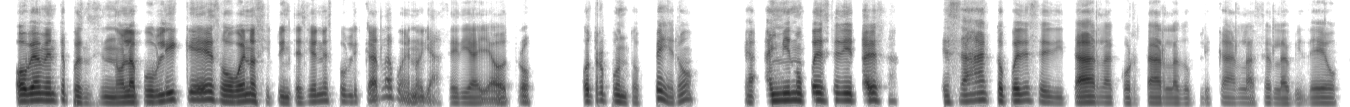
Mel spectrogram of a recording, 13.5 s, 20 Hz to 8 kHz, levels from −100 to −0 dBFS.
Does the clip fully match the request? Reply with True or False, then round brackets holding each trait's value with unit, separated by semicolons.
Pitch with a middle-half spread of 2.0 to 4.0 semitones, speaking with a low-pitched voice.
False (5.2 semitones; 120 Hz)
